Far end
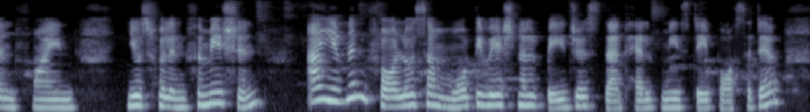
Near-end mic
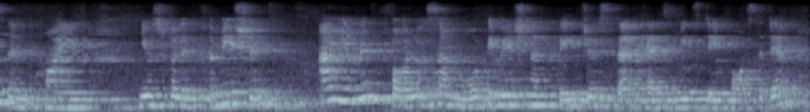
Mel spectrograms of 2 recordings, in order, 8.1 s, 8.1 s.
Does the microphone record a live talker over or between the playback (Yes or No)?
No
